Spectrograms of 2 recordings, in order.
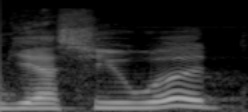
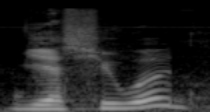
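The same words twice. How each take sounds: First: Said in the usual way. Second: Softer, hushed repeat of Yes, you would; a gentle, pointed aside; quiet. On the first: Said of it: "repeated rebuttal to the congregation". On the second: Shown as a demonstration. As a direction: drop it softly and let it land. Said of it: "softer repeat of the rebuttal".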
